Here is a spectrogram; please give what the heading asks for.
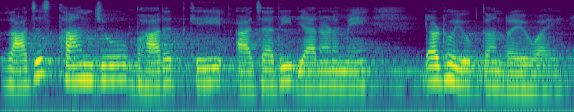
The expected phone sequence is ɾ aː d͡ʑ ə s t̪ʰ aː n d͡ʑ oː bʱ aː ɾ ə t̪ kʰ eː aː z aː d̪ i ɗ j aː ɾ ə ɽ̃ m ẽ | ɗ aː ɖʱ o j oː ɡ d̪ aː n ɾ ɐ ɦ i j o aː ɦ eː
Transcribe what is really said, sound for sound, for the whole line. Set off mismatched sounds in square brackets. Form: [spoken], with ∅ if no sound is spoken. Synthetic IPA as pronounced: ɾ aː d͡ʑ ə s t̪ʰ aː n d͡ʑ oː bʱ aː ɾ ə t̪ kʰ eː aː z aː d̪ i ɗ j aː ɾ ə ɽ̃ m ẽ | ɗ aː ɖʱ o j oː ɡ d̪ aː n ɾ ɐ ɦ i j o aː ɦ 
